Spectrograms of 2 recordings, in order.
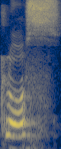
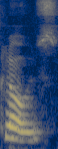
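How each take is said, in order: First: The word ends with an s sound. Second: The word ends with a z sound. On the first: The speaker calls it wrong. "It's not close" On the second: The speaker calls it right. "it's close. Z"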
